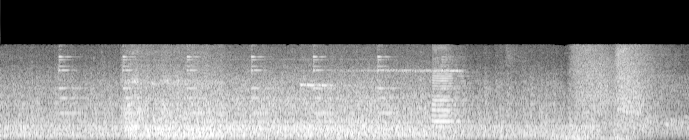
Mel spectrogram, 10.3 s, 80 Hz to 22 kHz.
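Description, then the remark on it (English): A train, number 6 arriving from Jamaica, pulls into the Babylon station platform on track 2, its loud rumble steady throughout, with brief metallic squeals and clanks as it slows. “Now arrival from Jamaica on track number 2. Train number 6.”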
